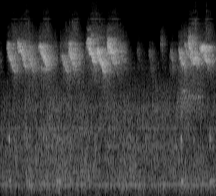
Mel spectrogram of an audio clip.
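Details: Caged oriental white-eye songbird giving soft, blurred high warbling phrases in clustered bursts with a brief pause, over steady low hum and faint room noise.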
